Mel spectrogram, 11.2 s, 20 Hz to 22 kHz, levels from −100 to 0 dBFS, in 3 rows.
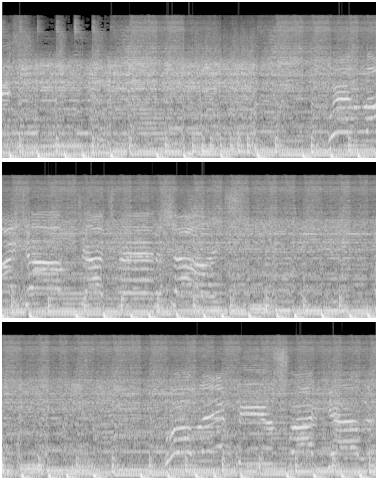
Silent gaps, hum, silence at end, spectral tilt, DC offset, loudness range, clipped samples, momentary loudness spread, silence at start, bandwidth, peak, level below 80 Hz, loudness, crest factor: none; none; 0 s; -3.5 dB/octave; under 0.1%; 2 LU; under 0.1%; 3 LU; 0 s; 16 kHz; 0 dBFS; -20 dBFS; -10 LUFS; 10 dB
